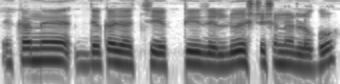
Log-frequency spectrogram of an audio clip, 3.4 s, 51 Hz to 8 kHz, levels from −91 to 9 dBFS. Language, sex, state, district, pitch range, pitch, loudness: Bengali, male, Assam, Hailakandi, 165-195 Hz, 180 Hz, -14 LUFS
